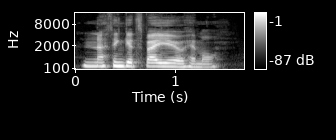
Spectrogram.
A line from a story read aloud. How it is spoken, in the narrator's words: Reiner chuckled without humor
